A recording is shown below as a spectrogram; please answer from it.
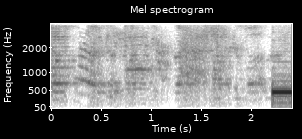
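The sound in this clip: Telephone tone after a dropped call: a loud, steady electronic tone cuts in abruptly right at the end, following a stretch of quiet talk.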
